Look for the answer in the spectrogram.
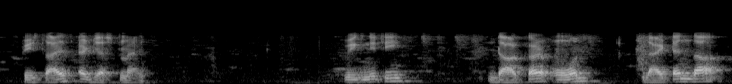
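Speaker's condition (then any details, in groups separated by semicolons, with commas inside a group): No condition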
